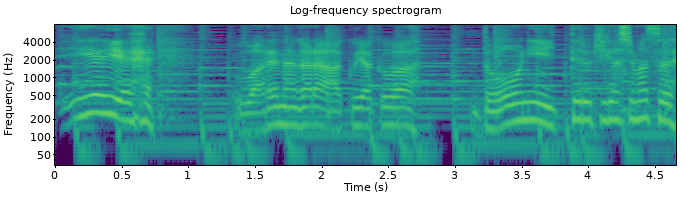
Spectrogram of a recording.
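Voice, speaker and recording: A man's voice: fairly high pitch, lively intonation, normal speed, close to an everyday voice. A man playing a kindly, easily flustered young man who talks politely and dramatically in a comedic voice anime. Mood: gentle, amused. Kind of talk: Japanese voice-anime comedy acting. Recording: music bed behind the voice.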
